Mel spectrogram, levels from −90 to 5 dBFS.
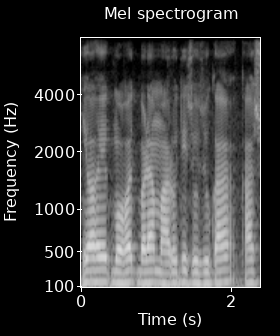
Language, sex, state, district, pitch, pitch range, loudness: Hindi, male, Bihar, East Champaran, 135 Hz, 130-140 Hz, -15 LUFS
